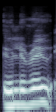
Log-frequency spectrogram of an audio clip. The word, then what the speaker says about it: Uluru: Get the pronunciation of this wrong, but is it Uluru? Is the right pronunciation? – Mm-hmm.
